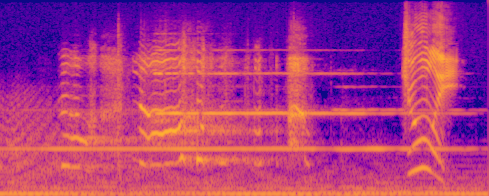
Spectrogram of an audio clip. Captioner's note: crying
